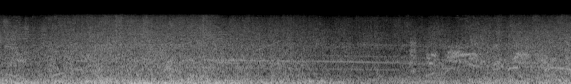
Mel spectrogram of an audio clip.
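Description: Flamethrowers roar and hiss.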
